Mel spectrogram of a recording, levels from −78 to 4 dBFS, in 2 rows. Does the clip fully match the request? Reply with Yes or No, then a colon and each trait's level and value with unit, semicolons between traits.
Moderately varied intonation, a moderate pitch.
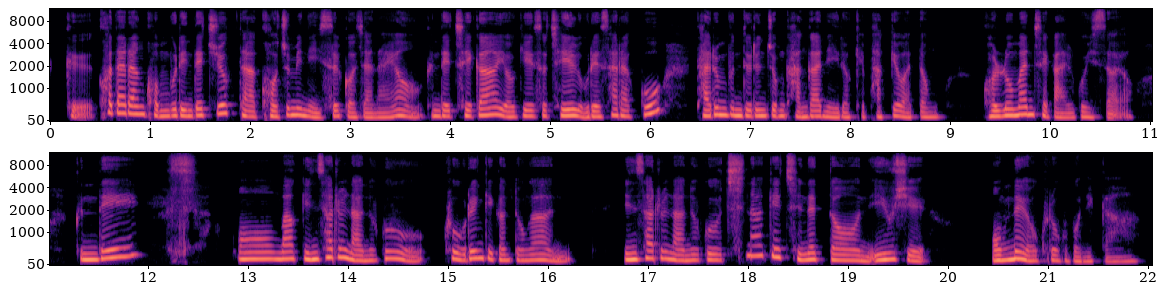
Yes: average, 4.7 semitones; medium, 175 Hz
